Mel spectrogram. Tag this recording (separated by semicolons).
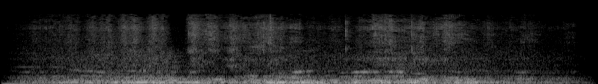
Natural; Wind; Wisper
